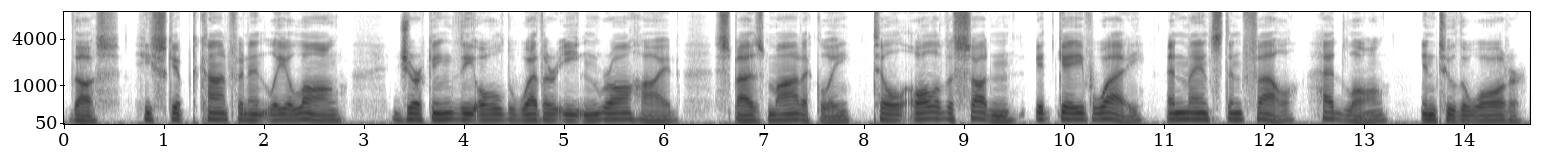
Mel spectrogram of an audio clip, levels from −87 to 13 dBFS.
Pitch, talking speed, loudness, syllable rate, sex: 100 Hz, 110 wpm, -18 LUFS, 3.6 syllables/s, male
